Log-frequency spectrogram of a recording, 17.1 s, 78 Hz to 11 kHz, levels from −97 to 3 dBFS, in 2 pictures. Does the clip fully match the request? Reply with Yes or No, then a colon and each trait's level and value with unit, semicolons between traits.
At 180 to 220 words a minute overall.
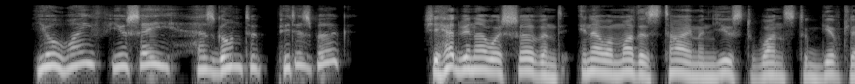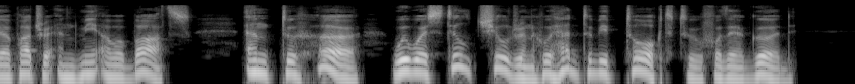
No: average, 150 wpm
